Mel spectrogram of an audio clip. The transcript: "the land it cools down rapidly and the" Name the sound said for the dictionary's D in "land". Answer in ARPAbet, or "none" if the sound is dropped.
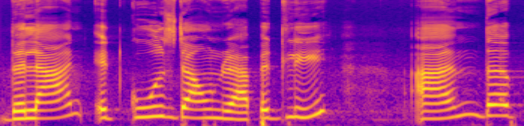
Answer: none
